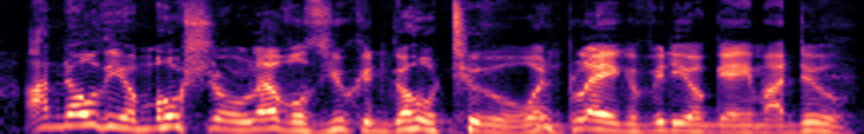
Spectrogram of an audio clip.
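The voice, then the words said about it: Put-on Foghorn Leghorn-style accent. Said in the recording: “the Knives Out accent... It was more of a Foghorn Leghorn.”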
